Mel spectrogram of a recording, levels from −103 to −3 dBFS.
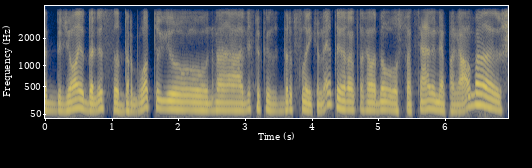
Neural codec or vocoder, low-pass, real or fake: codec, 44.1 kHz, 2.6 kbps, DAC; 3.6 kHz; fake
